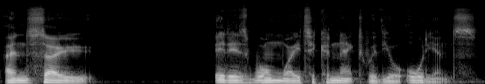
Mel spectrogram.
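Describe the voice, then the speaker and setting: A man co-hosting a podcast in casual chat, his deep baritone made rougher by a cold, thinking aloud with many ums and restarts. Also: steady tone, slow, mellow. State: voice low and rough from a cold spell. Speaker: podcast co-host.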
